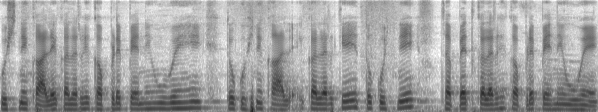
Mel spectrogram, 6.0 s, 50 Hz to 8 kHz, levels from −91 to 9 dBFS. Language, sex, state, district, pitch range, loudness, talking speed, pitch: Hindi, female, Bihar, Supaul, 135-155 Hz, -18 LUFS, 250 wpm, 140 Hz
